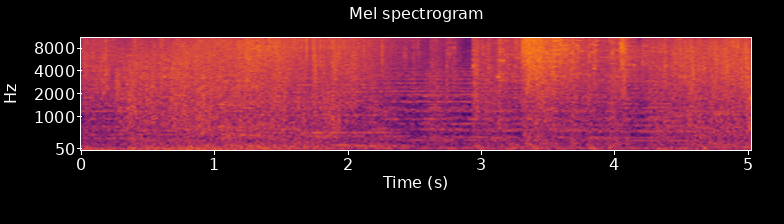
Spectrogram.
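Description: Explosions in the Monster Hunter World video game, rumbling booms and crashes that run together into a loud, dense burst with mechanical clatter and no clear talk.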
